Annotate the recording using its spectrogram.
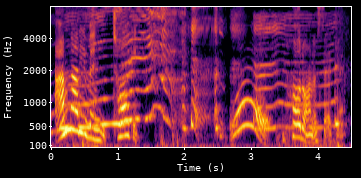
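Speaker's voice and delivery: breaking into high laughter mid-sentence; cracking up, can't get the words out; laughing. Real, not acted. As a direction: lose it laughing and stop the thought.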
